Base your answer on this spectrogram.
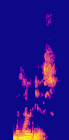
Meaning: Having a pleasant melody or sound; tuneful
- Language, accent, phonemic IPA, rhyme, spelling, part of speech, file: English, Southern England, /məˈləʊdi.əs/, -əʊdiəs, melodious, adjective, LL-Q1860 (eng)-melodious.wav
